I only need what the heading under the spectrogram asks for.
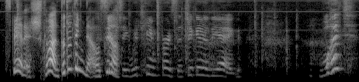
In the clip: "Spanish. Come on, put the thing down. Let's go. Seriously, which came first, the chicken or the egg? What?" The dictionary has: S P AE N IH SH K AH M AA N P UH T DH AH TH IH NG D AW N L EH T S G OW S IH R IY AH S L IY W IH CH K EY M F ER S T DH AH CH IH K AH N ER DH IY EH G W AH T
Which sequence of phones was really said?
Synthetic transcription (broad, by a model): S P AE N IH SH K AH M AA N P UH T DH AH TH IH NG D AW N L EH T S G OW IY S IY W IH CH K EY M F ER S T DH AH CH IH K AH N ER DH IY EH G W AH T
